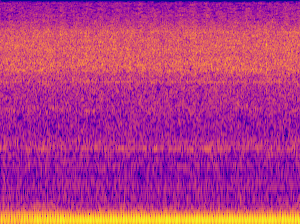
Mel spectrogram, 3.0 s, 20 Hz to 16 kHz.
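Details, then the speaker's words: VW Polo 9N with rough idle and a stiff brake pedal from a damaged vacuum hose, after fitting the vacuum hose: smooth steady idle, expected to drop to just under 1000 rpm as normal. "in theory what should happen is my idols should drop to just under 1000 as is normal on this vehicle"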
